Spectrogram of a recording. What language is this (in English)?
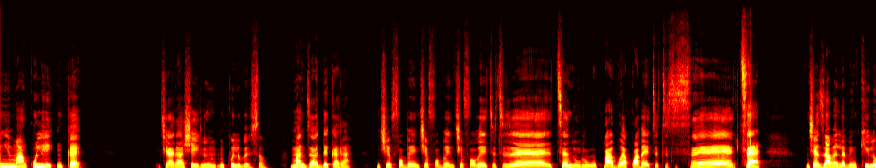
Mbe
